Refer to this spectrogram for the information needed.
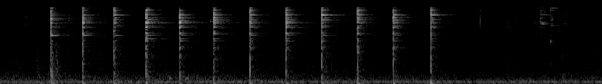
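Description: Keys jingle in a steady rhythm, about a dozen bright metallic clinks evenly spaced, each ringing briefly before the next, then trailing off into a few faint taps, with no talking.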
